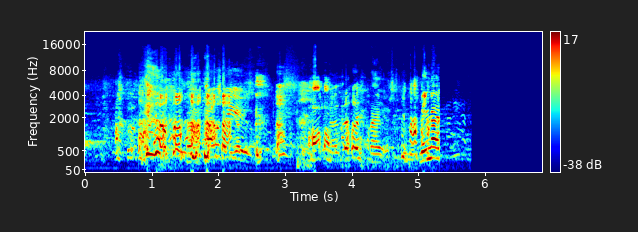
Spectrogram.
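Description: Teenage boys laugh and chatter loudly nearby.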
